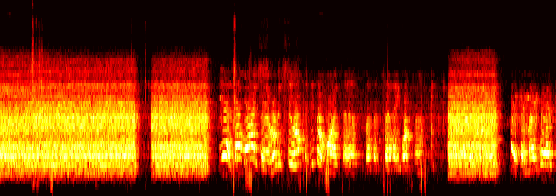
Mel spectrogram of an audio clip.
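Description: A radio hisses with bursts of static.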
